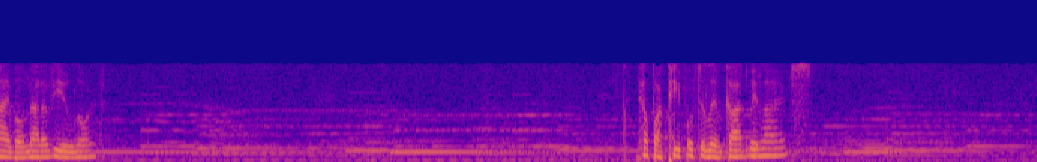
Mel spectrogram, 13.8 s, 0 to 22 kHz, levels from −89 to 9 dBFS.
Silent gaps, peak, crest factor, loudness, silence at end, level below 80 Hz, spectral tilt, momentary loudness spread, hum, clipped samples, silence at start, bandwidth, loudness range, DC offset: none; -10 dBFS; 22 dB; -30 LUFS; 0 s; -50 dBFS; -11.5 dB/octave; 20 LU; none; under 0.1%; 0 s; 4.6 kHz; 15 LU; under 0.1%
